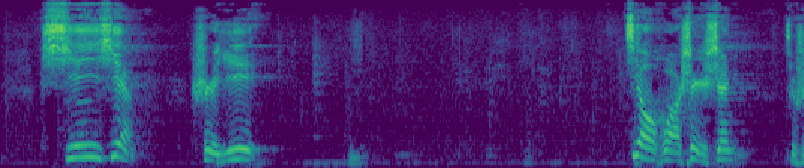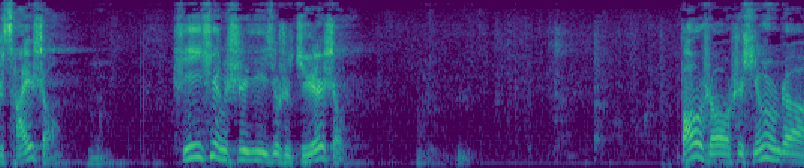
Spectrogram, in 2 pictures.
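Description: An elderly man speaks slowly and calmly into a microphone, in bursts with long pauses.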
